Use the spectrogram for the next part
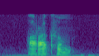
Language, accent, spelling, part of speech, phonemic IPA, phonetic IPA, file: Armenian, Eastern Armenian, առաքում, noun, /ɑrɑˈkʰum/, [ɑrɑkʰúm], Hy-առաքում.ogg
- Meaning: 1. delivery (act of conveying something) 2. delivery (item which has been conveyed)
